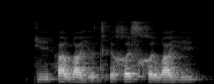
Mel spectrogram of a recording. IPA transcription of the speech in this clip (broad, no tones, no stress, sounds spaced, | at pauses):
k i h a w a j ɨ d h i χ ɨ z χ ɨ w a j i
